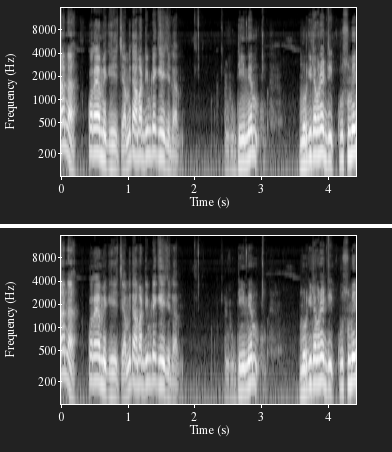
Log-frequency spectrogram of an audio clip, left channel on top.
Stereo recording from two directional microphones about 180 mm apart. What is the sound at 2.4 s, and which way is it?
Speech, 45° left (ahead or behind).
